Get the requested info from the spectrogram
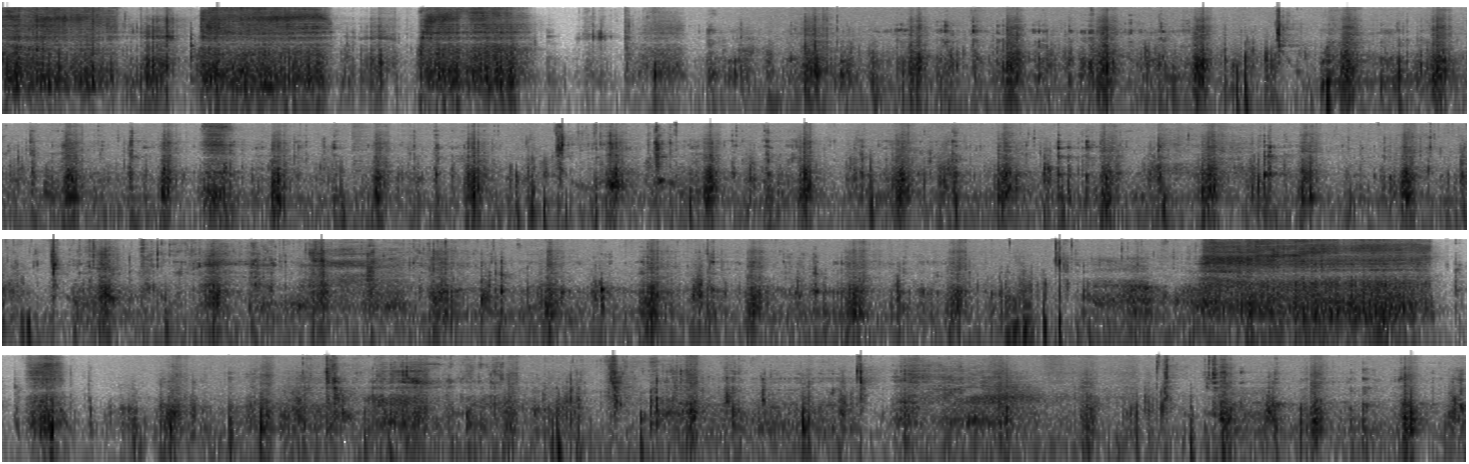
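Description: Close-miked eating of spicy instant ramen: loud slurps of noodles at the start and again about twenty seconds in, with steady wet chewing and mouth clicks in between.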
